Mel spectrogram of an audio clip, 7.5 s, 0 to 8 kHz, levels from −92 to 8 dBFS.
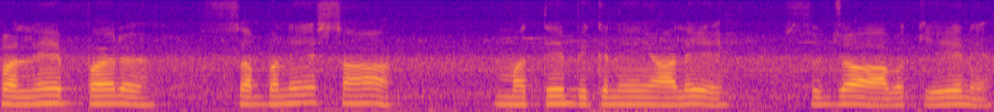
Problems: constant background noise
